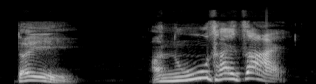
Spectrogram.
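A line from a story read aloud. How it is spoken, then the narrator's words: Calling out. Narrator (Chinese): 武帝呢眼睛看着远方，叫道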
